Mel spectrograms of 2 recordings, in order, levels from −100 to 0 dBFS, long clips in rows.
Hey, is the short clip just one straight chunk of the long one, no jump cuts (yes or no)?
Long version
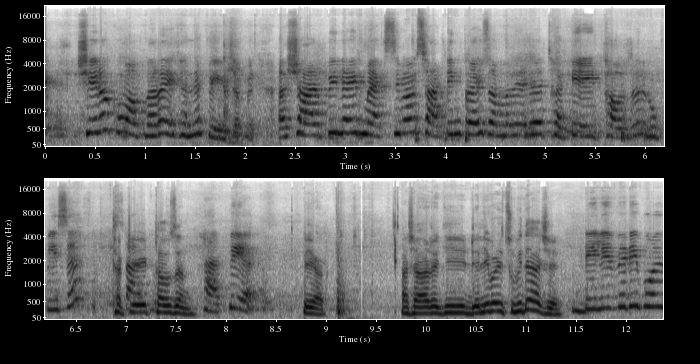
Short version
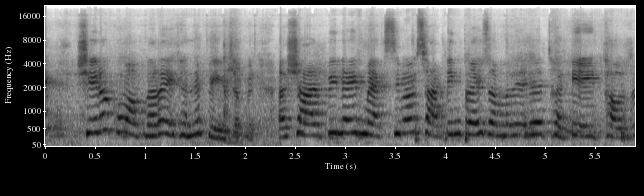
yes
